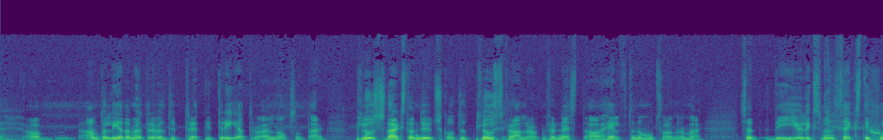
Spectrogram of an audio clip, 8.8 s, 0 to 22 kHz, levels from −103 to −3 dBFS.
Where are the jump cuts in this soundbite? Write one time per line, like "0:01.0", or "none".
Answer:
0:05.0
